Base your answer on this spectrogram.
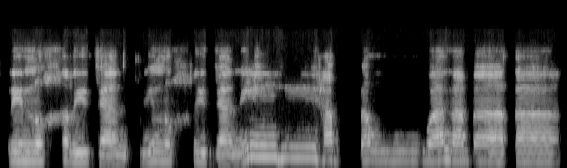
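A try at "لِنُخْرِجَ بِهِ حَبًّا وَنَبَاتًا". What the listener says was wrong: Linukhrijabihi. Bi ya, bukan ni. Linukhrijabihi. Cepat, harokat.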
